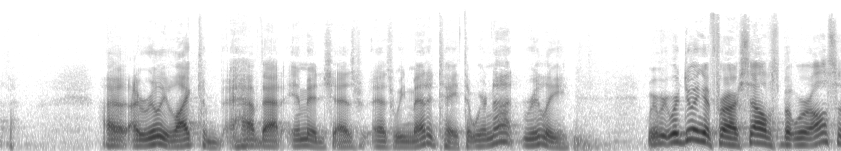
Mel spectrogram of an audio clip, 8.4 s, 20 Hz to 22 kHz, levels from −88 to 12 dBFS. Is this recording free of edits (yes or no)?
yes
